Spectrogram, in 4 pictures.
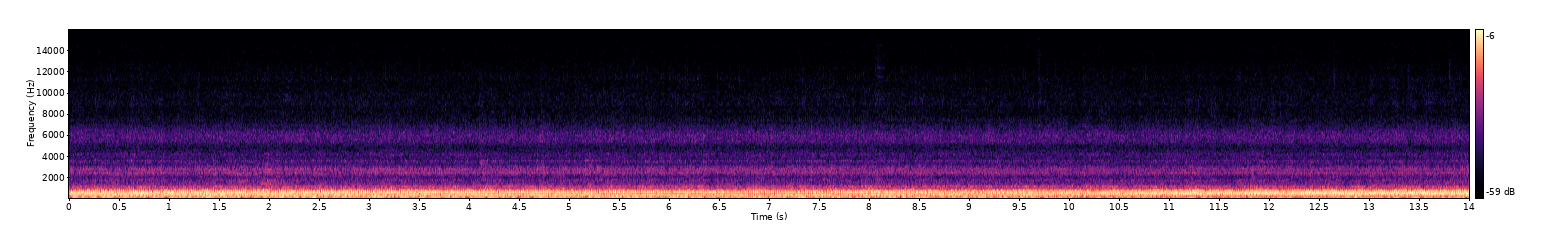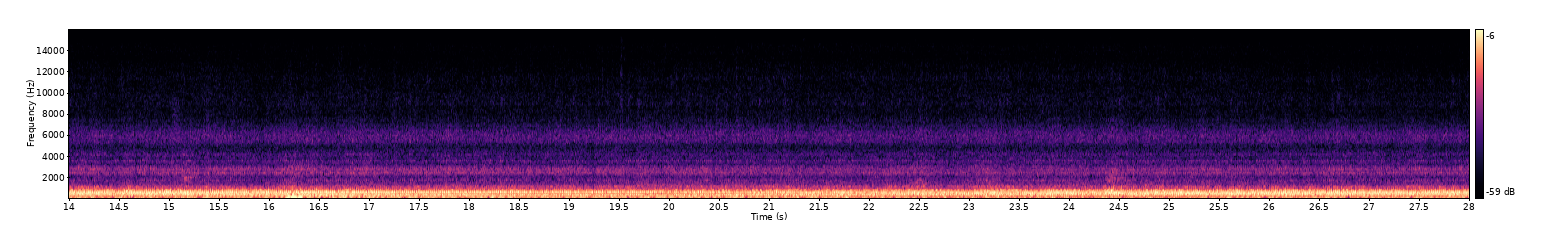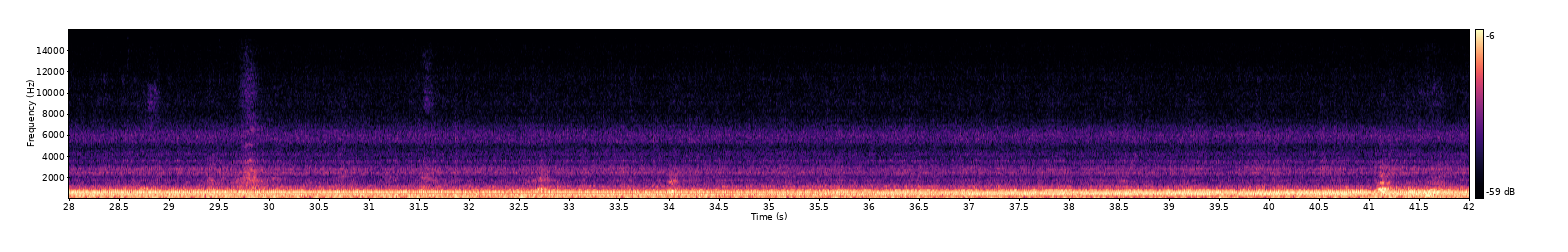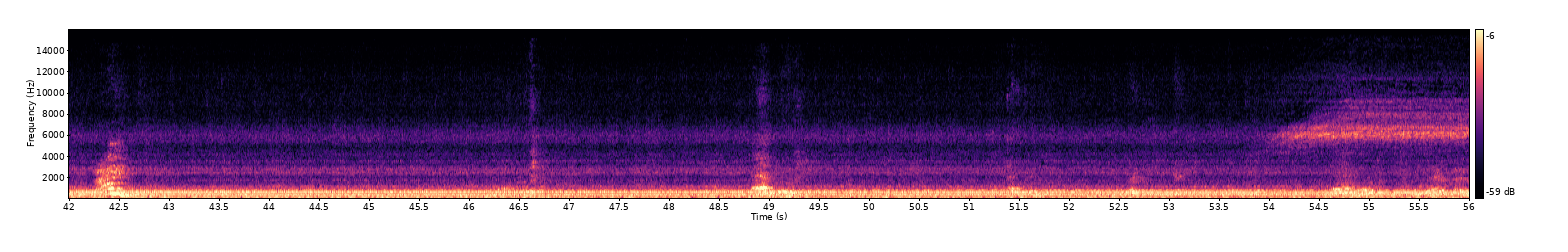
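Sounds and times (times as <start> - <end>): washing machine spinning hum: 0.0 - 56.0.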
